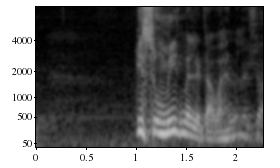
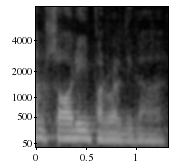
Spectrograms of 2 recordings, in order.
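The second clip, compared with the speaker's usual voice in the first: sheepish apology; 8 semitones lower, 8 dB quieter, slower than usual. Acted. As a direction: lower and much softer, a little slow. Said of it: "دیکھیے یہ میرا style ہے".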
